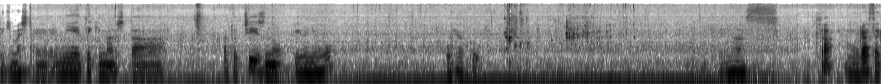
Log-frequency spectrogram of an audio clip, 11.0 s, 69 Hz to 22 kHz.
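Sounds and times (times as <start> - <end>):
liquid dripping: 4.3 - 8.8, 9.7 - 11.0
milk splashing into saucepan: 6.1 - 8.6.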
